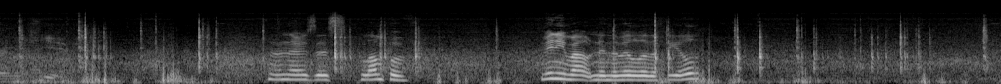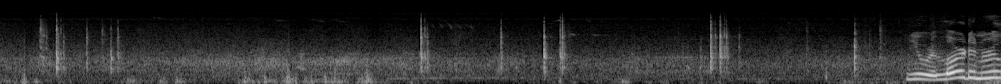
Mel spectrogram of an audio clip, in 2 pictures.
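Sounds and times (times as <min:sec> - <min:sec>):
light steady hiss: 0:00.0 - 0:20.0.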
